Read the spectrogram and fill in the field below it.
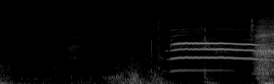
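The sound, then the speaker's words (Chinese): A cat named Wang Xiaoming, darting around in front of a microphone, lets out a single loud, drawn-out meow with a steady, tonal pitch, coming after a second and a half of faint rustling and soft knocks. “王小明一直在这个话筒，王老师话筒面前窜来窜去，也想对此发表一些看法。”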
